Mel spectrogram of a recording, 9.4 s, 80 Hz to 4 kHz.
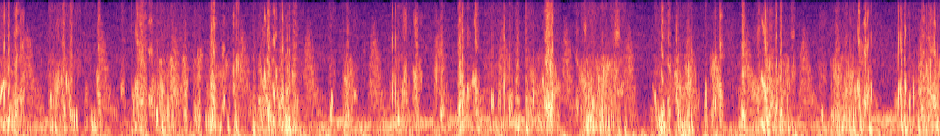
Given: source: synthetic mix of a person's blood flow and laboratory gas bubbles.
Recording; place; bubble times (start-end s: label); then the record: Doppler ultrasound of blood flow; subclavian vein
0.00-0.27 s: bubbles
0.48-0.81 s: bubbles
0.84-1.05 s: bubbles
1.21-1.27 s: bubbles
1.32-1.89 s: bubbles
1.92-3.06 s: bubbles
3.28-3.36 s: bubbles
3.42-3.60 s: bubbles
3.89-4.23 s: bubbles
4.33-4.47 s: bubbles
4.57-5.24 s: bubbles
5.26-5.63 s: bubbles
5.75-6.28 s: bubbles
6.53-7.30 s: bubbles
7.38-7.97 s: bubbles
8.19-8.79 s: bubbles
8.93-9.41 s: bubbles
From the record:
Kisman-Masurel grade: 343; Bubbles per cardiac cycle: rolling drumbeat, 9 or more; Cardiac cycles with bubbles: 100%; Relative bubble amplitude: loud (0.450 to 0.775); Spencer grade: 3 (all of the cardiac periods contain showers or single bubble signals, but not dominating or overriding the cardiac motion signals); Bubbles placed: anywhere in the cardiac cycle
